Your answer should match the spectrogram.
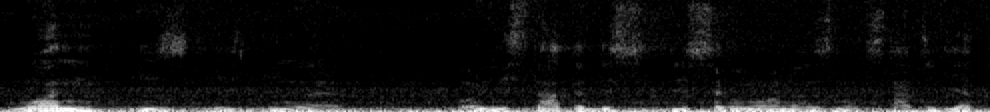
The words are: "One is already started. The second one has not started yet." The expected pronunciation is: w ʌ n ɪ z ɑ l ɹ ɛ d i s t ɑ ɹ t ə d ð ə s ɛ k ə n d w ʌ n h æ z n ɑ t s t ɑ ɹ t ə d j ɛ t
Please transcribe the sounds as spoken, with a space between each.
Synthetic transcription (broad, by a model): w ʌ n ɪ z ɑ n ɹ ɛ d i s t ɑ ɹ t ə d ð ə s ɛ k ə n d w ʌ n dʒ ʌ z n ɑ t s t ɑ ɹ t ə d j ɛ t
